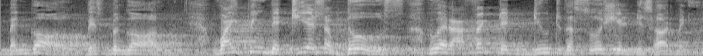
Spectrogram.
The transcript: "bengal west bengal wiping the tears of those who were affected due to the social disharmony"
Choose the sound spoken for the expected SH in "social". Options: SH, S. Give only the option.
SH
